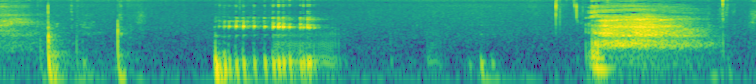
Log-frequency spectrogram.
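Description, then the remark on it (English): A short burp rumbles low for about half a second, framed by a few mouth clicks and followed by a breathy, hissing exhale. No one speaks. “I don't know if you heard that, but I just burped.”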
